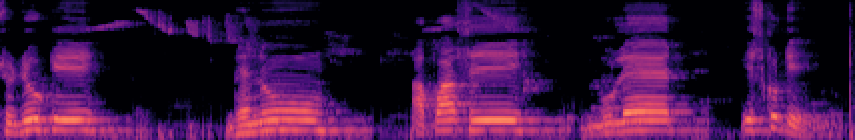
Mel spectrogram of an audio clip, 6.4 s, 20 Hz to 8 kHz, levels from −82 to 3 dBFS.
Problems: constant background noise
